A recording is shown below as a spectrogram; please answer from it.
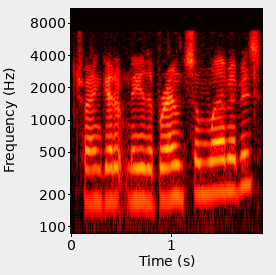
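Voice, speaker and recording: High-voiced man co-commentating, dull lo-fi sound. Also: little pitch movement, fast, no echo. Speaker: snooker co-commentator. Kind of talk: live sports commentary, conversational.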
